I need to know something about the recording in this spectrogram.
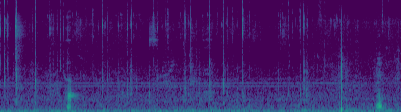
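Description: Faint computer keyboard typing: quick scattered keystrokes as a line of code is typed out, with two brief low thumps, one about a second and a half in and one near the end.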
